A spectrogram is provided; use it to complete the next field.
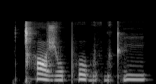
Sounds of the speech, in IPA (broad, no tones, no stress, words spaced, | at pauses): ǀʰɒʒo pʰoɡoθɡɵ kʼi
